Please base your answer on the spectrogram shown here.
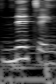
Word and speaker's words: knitting: Knitting. It's the K is silent. So N-I-T-T-I-N-G. Just pretend it's knitting.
